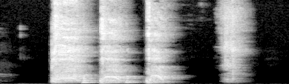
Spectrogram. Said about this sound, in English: Sorry, still getting over this cough, trying to do my best to get over the sickness here.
